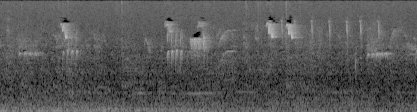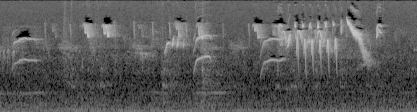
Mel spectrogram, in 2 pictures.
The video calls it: European goldfinch singing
